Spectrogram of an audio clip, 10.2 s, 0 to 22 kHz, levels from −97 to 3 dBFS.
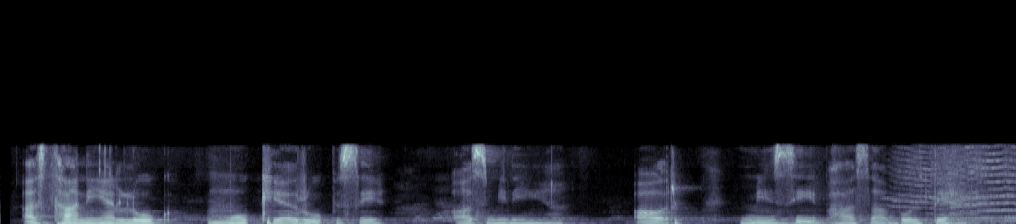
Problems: background sounds at intervals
